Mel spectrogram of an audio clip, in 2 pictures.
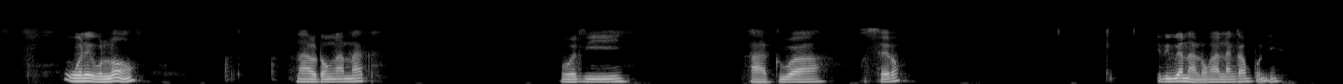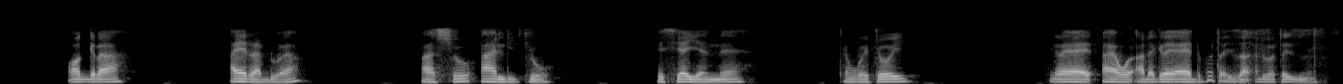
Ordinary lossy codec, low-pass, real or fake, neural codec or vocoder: AAC, 24 kbps; 5.4 kHz; fake; autoencoder, 48 kHz, 32 numbers a frame, DAC-VAE, trained on Japanese speech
